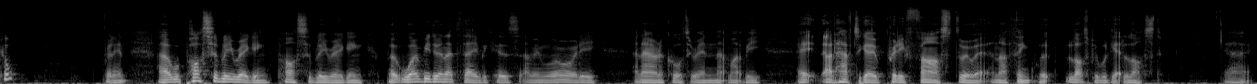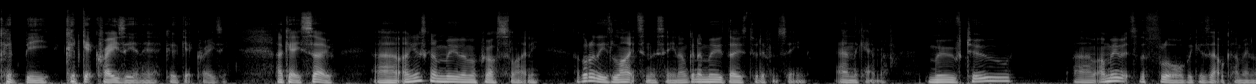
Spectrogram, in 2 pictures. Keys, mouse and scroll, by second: 14.5 click, 15.3-17.7 middle drag, 17.7 click, 19.7 click, 20.9 shift+click, 24.0 m.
